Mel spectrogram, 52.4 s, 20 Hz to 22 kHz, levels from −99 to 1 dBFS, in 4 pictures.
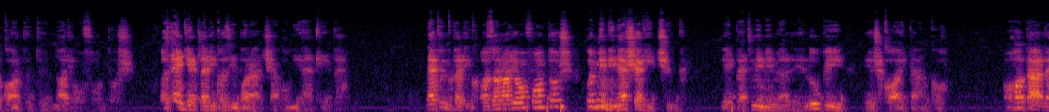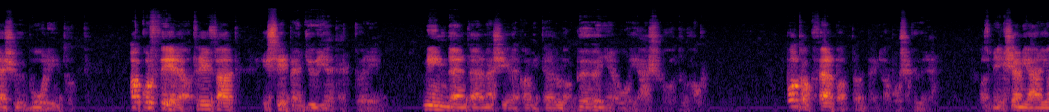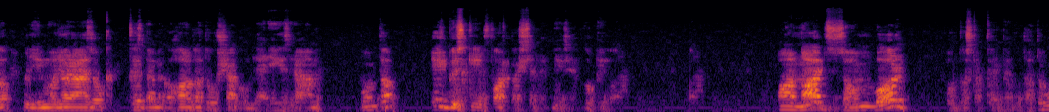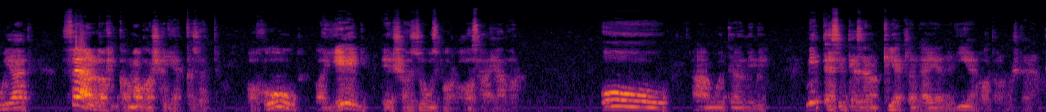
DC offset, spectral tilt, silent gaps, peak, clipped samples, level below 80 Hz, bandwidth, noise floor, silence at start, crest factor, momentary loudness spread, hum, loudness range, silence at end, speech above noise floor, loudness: under 0.1%; -3 dB/octave; none; -12 dBFS; under 0.1%; -70 dBFS; 16 kHz; -74 dBFS; 0 s; 26 dB; 22 LU; none; 9 LU; 0.1 s; 36 dB; -37 LUFS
